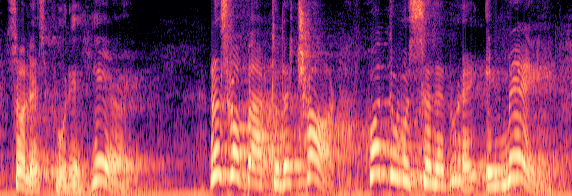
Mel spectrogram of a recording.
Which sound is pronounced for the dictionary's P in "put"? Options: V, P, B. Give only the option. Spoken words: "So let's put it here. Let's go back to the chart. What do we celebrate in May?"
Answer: P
